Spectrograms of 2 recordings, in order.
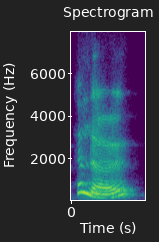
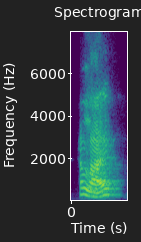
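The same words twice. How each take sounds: First: Said in the usual way. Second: Hello punched out as broad "huh-LIE"; Aussie hello. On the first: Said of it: "So he doesn't go, "Hello". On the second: Shown as a demonstration. Teacher copying the advert for students, broad Aussie Hello. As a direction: broaden the last vowel of Hello, Aussie-style. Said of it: "He goes, "Hello".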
